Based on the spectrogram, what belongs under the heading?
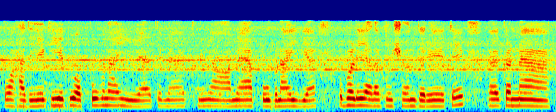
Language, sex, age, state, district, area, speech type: Dogri, female, 18-30, Jammu and Kashmir, Samba, rural, spontaneous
